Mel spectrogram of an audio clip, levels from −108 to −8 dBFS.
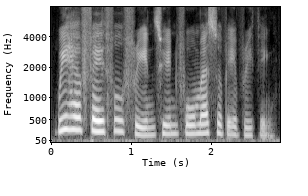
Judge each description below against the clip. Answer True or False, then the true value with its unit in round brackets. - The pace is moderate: True (190 wpm)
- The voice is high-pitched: True (210 Hz)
